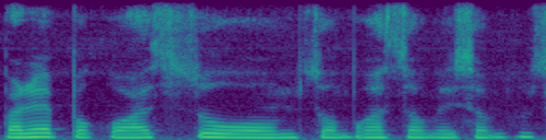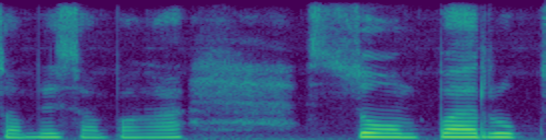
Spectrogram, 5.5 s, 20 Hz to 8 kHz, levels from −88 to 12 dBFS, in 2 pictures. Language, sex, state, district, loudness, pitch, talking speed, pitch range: Mizo, female, Mizoram, Aizawl, -20 LUFS, 200 Hz, 75 wpm, 195-215 Hz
